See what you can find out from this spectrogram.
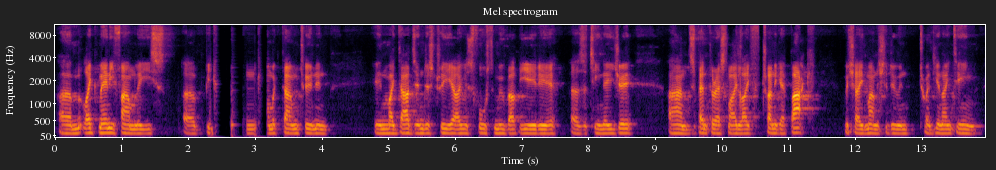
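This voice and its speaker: A middle-aged man whose voice is hoarse and somewhat croaky. He speaks in a flat, monotone but bright tone, pausing on fillers and restarting phrases as he addresses a hustings in a public hall. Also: mid-range voice, faint music behind. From Pembrokeshire, Wales. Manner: halting, with many fillers and restarts. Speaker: election candidate. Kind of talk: hustings speech.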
